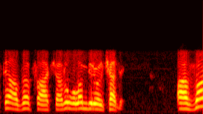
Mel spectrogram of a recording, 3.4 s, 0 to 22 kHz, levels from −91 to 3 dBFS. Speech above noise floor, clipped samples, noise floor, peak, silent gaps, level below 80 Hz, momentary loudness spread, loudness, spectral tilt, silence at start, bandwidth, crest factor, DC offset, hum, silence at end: 46 dB; under 0.1%; -70 dBFS; -8 dBFS; none; -88 dBFS; 6 LU; -26 LUFS; -10 dB/octave; 0.1 s; 3.7 kHz; 16 dB; under 0.1%; none; 0 s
